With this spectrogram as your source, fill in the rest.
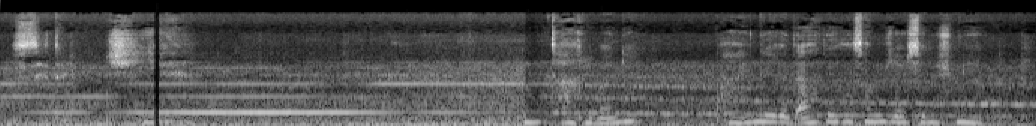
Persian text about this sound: خب، به صدا در آمدن آژیر قرمز در بخشای از تهران در شبکه‌های اجتماعی هم بازتاب گسترده‌ای داشته.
